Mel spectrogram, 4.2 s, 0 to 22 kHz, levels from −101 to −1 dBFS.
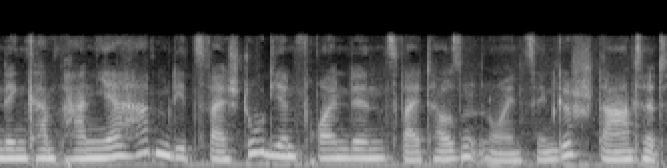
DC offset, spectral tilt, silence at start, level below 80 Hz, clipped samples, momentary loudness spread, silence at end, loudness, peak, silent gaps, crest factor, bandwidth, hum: under 0.1%; -5.5 dB/octave; 0 s; -46 dBFS; under 0.1%; 4 LU; 0 s; -28 LUFS; -14 dBFS; none; 14 dB; 10.5 kHz; none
